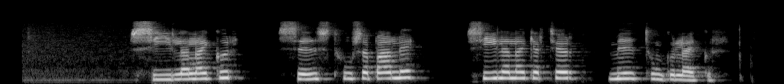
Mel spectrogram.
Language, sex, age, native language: Icelandic, female, 30-39, Icelandic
